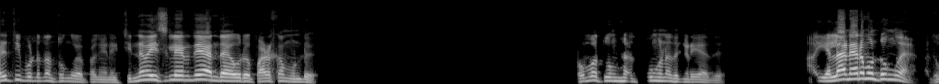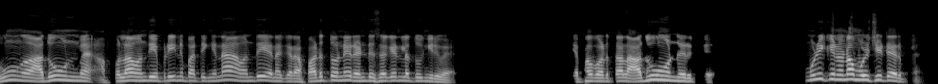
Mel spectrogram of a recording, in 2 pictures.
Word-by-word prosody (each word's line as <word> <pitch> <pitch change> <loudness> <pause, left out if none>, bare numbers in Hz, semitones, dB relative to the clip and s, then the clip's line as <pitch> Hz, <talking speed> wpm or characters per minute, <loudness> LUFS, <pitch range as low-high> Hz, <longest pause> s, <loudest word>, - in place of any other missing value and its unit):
அழுத்தி 195 +3 -2
போட்டு 165 -2 -6
தான் 150 -4 -6
தூங்க 145 -2 -6
வைப்பாங்க, 115 0 -8
எனக்கு 105 +4 -9
சின்ன 180 +9 +1
வயசுல 210 +1 +5
இருந்தே 220 +3 +5
அந்த 175 -2 +4
ஒரு 150 -1 +2
பழக்கம் 150 0 -1
உண்டு. 120 -4 -3 2.7
ரொம்ப 160 +7 -2
தூங்க 160 -1 -1 0.2
தூங்கினது 165 -5 -2
கிடையாது. 110 -5 -6 0.9
அ - - -14 0.2
எல்லா 205 +7 +8
நேரமும் 260 -1 +7
தூங்குவேன், 220 -7 0
அதுவும் 190 +9 -6 0.2
அதுவும் 195 +8 -1
உண்மை, 175 -4 -2 0.2
அப்போல்லாம் 175 +4 -1
வந்து 175 0 0
எப்படினு 185 +2 -4
பார்த்தீங்கனா 165 +4 -4 0.2
வந்து 175 +4 -4
எனக்கு 145 -3 -6
நான் 135 +2 -4
படுத்தோனே 185 +4 -2
2 170 +1 -3
செகண்ட்ல 170 0 -3
தூங்கிடுவேன். 130 -10 -5 1.2
எப்போ 145 +4 -4
படுத்தாலும் 150 0 0
அதுவும் 205 +6 +1
1 165 -4 0
இருக்கு. 150 - -8 1.0
முழிக்கனுனா 235 0 +2
முழிச்சிட்டே 210 -3 +1
இருப்பேன். - - -14
170 Hz, 135 wpm, -21 LUFS, 150-195 Hz, 2.7 s, எல்லா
